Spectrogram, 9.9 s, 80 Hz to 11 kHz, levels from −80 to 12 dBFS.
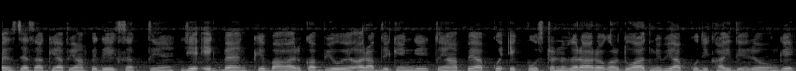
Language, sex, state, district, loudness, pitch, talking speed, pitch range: Hindi, female, Uttar Pradesh, Budaun, -31 LUFS, 230 Hz, 230 wpm, 225-240 Hz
